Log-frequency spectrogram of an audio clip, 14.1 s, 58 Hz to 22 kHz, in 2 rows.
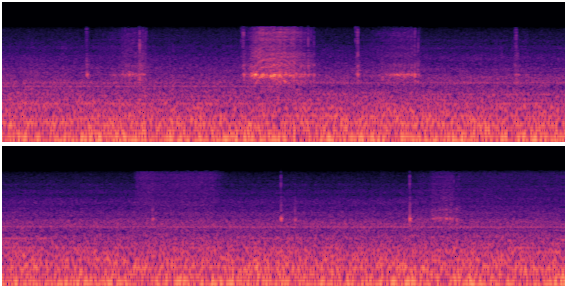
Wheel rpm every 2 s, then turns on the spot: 0, 20, 10, 0, 0, 0, 0.
none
